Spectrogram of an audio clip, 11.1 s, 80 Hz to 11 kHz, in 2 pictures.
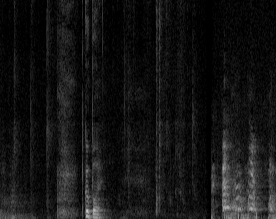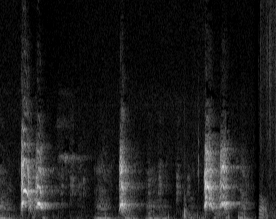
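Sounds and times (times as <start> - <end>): dog barking: 4.4 - 6.9, 7.9 - 8.8, 9.6 - 10.6.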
